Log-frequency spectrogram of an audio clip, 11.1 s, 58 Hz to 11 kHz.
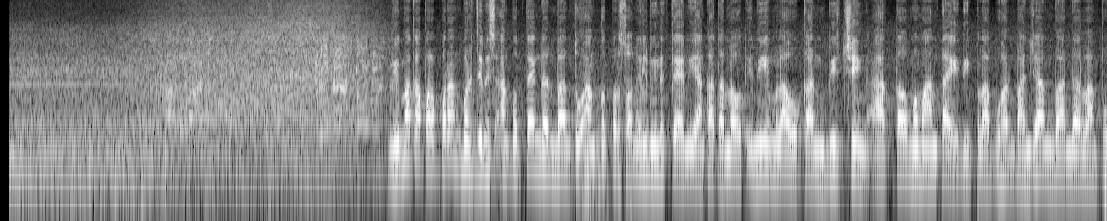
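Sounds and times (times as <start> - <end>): outdoor rumble: 0.1 - 4.2.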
